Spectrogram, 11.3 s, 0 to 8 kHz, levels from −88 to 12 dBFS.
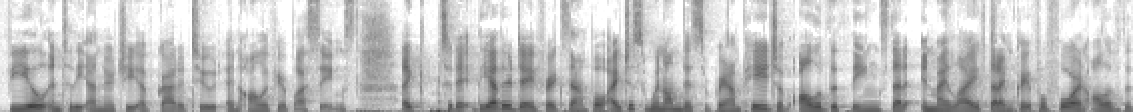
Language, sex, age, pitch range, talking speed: English, female, 20-39, 195-240 Hz, 215 wpm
